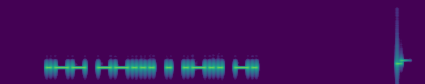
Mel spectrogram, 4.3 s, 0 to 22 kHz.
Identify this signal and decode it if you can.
Morse code, heard as a keyed tone, about 28 wpm, 700 Hz. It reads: W7ELN
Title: USA Call Signs - 3x Character Spacing - 28wpm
